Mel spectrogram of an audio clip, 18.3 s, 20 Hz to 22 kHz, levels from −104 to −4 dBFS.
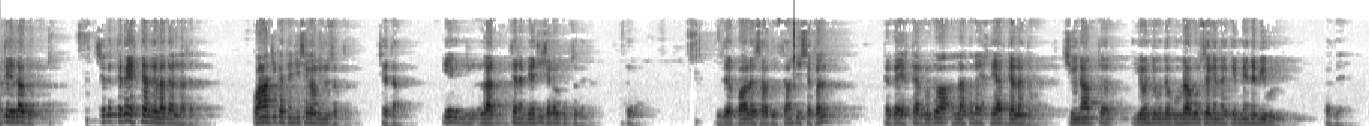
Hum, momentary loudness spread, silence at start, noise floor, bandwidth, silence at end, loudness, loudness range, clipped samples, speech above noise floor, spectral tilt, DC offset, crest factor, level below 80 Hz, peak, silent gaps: none; 22 LU; 0 s; -71 dBFS; 11.5 kHz; 0.4 s; -23 LUFS; 6 LU; under 0.1%; 47 dB; -3.5 dB/octave; under 0.1%; 24 dB; -72 dBFS; 0 dBFS; none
